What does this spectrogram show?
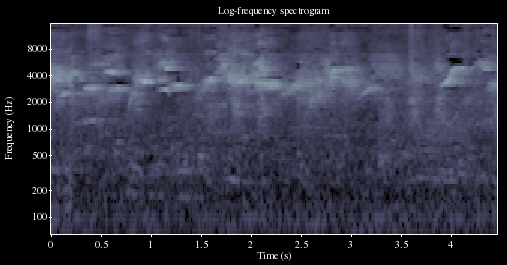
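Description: Small birds chirping, many quick overlapping chirps without a break.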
